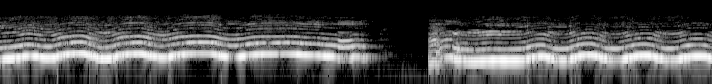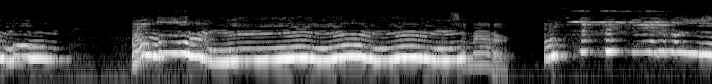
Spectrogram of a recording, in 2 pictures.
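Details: A female Siberian Husky howls along as her owner sings her name, in long, wavering, tremulous notes, pausing briefly between each drawn-out phrase.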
